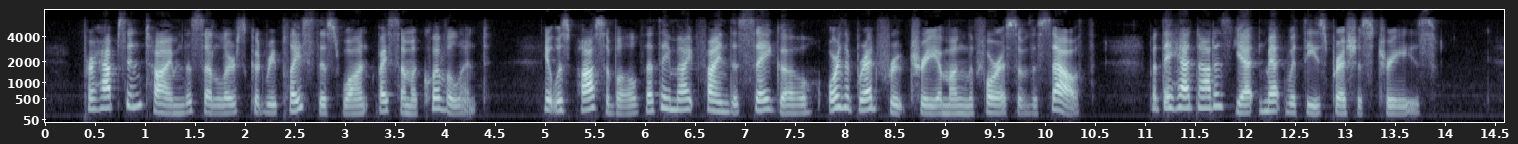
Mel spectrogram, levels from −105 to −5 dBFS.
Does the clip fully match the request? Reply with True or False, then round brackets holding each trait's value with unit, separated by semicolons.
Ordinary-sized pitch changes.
False (6.3 semitones)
